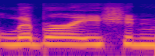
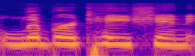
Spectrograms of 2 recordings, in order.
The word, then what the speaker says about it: liberation: Not only don't Republicans know what liberation means, they're literally pronouncing it libertation in Congress.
